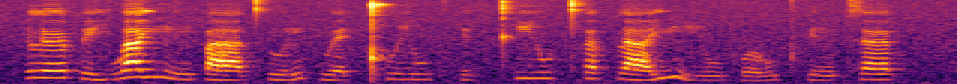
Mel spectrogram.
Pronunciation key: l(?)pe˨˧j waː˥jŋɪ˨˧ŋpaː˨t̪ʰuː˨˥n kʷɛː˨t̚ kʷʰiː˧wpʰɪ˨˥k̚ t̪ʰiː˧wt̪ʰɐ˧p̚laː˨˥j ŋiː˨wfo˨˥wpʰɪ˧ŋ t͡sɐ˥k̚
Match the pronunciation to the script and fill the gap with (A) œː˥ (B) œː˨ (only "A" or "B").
A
